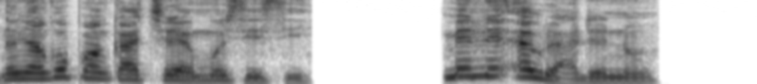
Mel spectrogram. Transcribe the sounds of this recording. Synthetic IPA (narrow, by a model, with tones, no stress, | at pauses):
nã˨ɲã˨ŋkʊ˦pɔ̃˦ŋ̩˦ka˦t͡ɕɪ˦ɾɛ˨mo˦si˨sḛ˨ | mɪ̃˦nɪ̃˦ʔe˦wu˨ɾa̰˨dɪ˦nʊ̃˦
